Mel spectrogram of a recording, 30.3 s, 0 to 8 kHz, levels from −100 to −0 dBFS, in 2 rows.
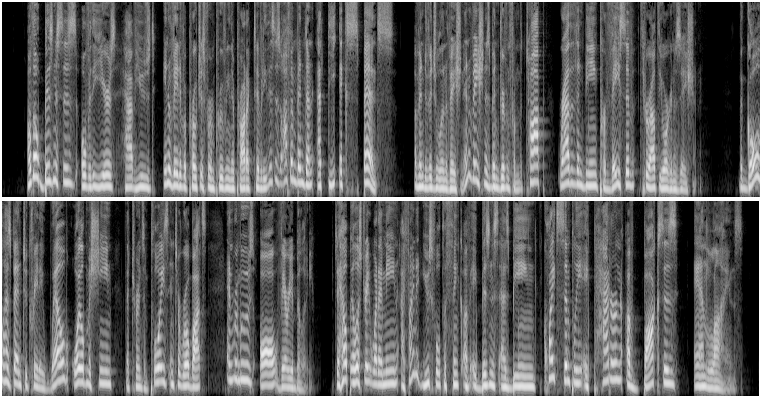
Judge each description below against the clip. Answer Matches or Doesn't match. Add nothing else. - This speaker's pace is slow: Doesn't match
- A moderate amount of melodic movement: Doesn't match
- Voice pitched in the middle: Matches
